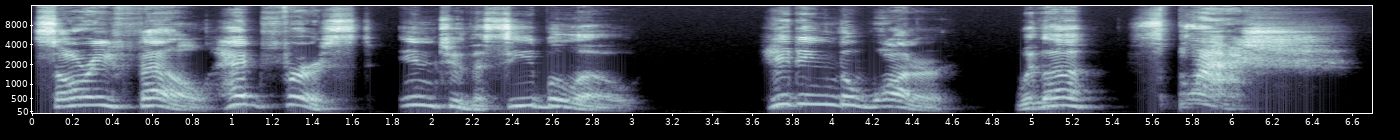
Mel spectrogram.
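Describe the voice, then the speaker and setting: Female storybook narrator, expressive, slow-paced and highly animated. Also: husky. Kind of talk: scripted children's story read-aloud.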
